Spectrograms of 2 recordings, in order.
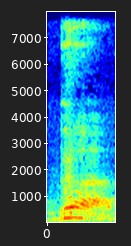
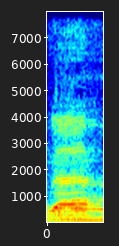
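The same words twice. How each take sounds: First: The ba is released with a puff of air. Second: The ba is released with no puff of air. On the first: The speaker calls it wrong. "ngomong ba ba keluar udara" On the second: The speaker calls it right. "Ba itu sifatnya adalah syidah, tidak boleh keluar udara"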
